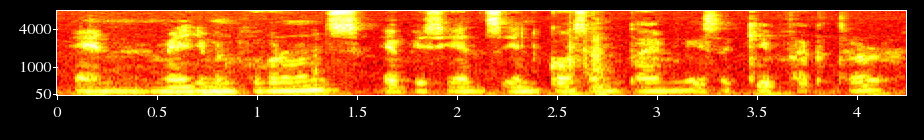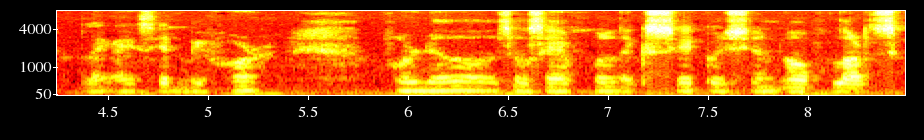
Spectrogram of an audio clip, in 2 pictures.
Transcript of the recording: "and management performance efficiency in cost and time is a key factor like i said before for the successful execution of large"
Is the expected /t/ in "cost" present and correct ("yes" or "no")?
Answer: no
